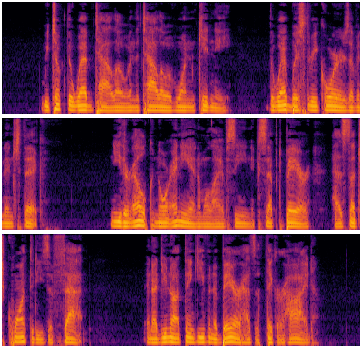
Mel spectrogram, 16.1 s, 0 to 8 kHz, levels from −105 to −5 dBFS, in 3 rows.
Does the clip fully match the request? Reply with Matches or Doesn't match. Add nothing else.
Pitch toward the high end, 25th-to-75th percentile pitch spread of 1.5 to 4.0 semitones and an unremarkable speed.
Doesn't match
